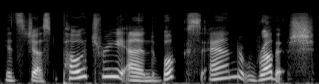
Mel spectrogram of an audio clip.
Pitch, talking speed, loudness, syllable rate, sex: 245 Hz, 130 wpm, -19 LUFS, 3.0 syllables/s, female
